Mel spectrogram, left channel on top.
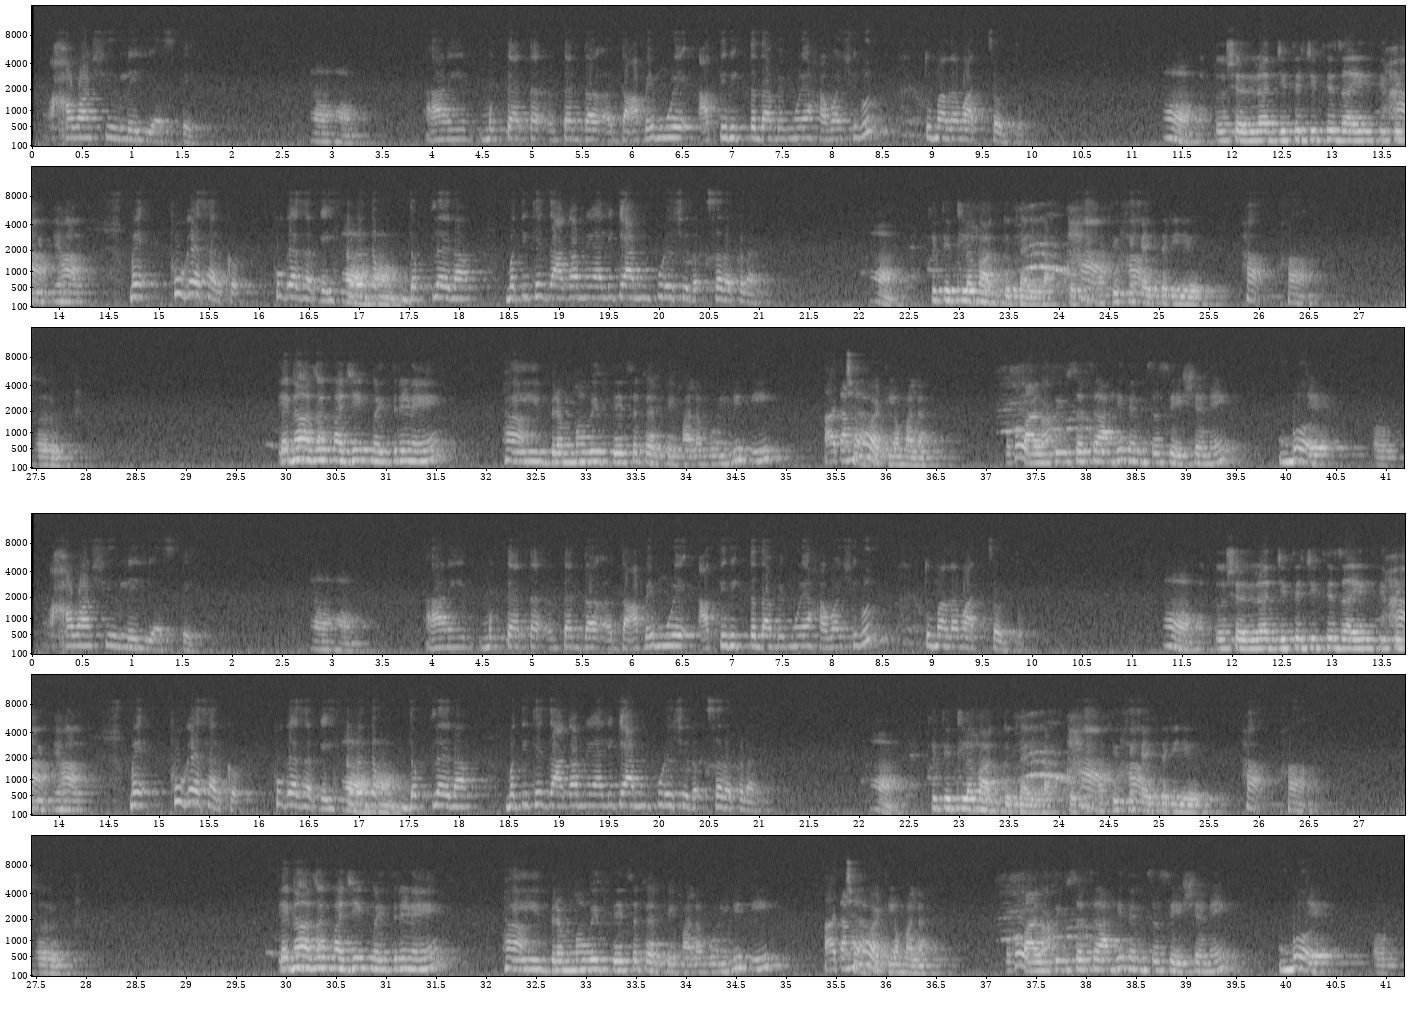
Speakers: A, on the right (about 35°); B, on the left (about 25°).
A: हवा शिरलेली असते
B: हा हा
A: आणि मग त्या त्या द दाबेमुळे अतिरिक्त दाबेमुळे हवा शिरून तुम्हाला वाट चढतो
B: हा मग शरीरात जिथे जिथे जाईल तिथे
A: हा
B: तिथे
A: हा मग फुग्यासारखं
B: हा
A: फुग्यासारखं इकडे
B: हा
A: दब
B: हा
A: दब ना मग तिथे जागा मिळाली की आम्ही पुढे शीर सरकणार
B: हा की तिथला
A: हा
B: भाग दुखायला लागतो
A: हा
B: किंवा तिथे
A: हा
B: काहीतरी हे
A: हा हा
B: बरोबर ते
A: तेच
B: ना
A: आता
B: अजून माझी एक मैत्रिण आहे.
A: हा
B: ती ब्रहमविद्येच करते मला बोलली ती
A: अच्छा
B: चांगलं वाटलं मला तर
A: हो
B: पाच
A: का
B: दिवसाच आहे त्यांचं सेशन एक
A: बरं
B: म्हणजे अ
